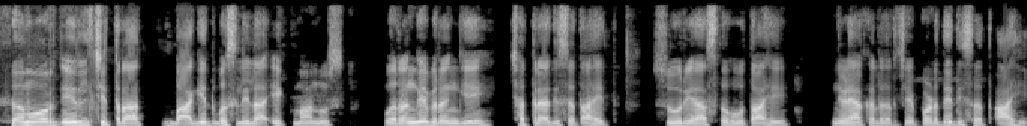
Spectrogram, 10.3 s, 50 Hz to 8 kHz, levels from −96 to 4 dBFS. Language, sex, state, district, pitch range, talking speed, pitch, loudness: Marathi, male, Maharashtra, Pune, 130-150 Hz, 115 wpm, 140 Hz, -15 LUFS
